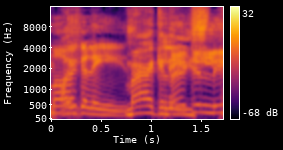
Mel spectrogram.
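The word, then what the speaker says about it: Margolyes: Margoyles? I'm not sure how to pronounce it. – Margoyles, I think. – Margoyles. – Thank you.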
